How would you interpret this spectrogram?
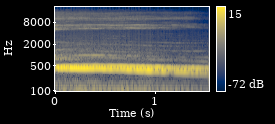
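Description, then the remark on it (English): A person imitates a dog's howl as a closing howl for the Old Dogs REI Network: one long, loud, sustained wail held steady for over a second and then gliding slightly downward as it trails off, with no talking. “From one old dog to any others out there, I'll give you the last closing howl here.”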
